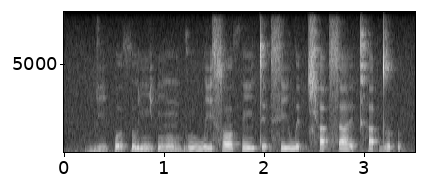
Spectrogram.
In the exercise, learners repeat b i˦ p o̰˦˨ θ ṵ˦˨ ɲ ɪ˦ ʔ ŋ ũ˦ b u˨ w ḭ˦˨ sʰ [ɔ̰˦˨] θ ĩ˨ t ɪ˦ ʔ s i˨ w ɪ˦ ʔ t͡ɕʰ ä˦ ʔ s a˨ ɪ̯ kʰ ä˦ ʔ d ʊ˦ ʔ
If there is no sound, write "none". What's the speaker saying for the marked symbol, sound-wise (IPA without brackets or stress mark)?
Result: ɔ˨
